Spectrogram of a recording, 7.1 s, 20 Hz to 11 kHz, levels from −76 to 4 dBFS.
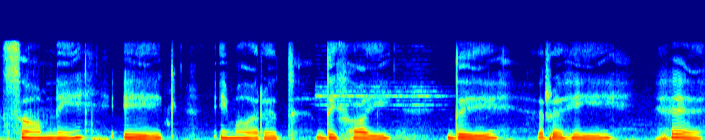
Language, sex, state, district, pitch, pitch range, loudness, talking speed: Hindi, female, Haryana, Charkhi Dadri, 240 Hz, 220-250 Hz, -15 LUFS, 60 wpm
